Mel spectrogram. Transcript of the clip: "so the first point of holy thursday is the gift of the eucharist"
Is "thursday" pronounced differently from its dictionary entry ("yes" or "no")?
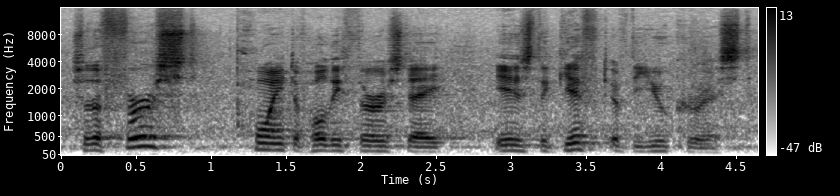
no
